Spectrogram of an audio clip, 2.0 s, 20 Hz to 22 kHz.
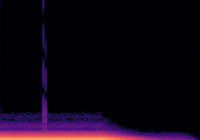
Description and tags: Basic pulse wave 3 E1
This sample is part of the "Basic pulse wave 3" sample pack. It is a
multisample to import into your favorite sampler. It is a basic pulse
waveform with a little LFO
on the pitch. There is quite some low pass filtering on the sound, so
the high frequencies are not very prominent. In the sample pack there
are 16 samples evenly spread across 5 octaves (C1 till C6). The note in
the sample name (C, E or G#) does indicate the pitch of the sound. The
sound was created with a Theremin emulation ensemble from the user
library of Reaktor. After that normalizing and fades were applied within Cubase SX.
basic-waveform, multisample, pulse, reaktor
